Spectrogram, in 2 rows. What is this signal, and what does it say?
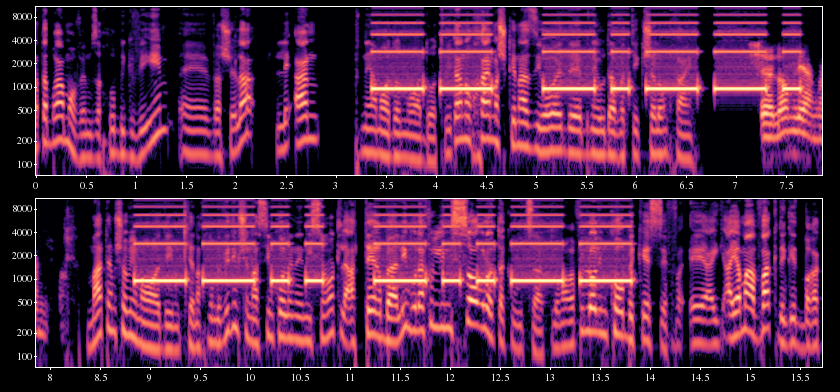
Morse code (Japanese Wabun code), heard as electronic beeps, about 7 wpm, 960 Hz, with speech in Hebrew. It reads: ヨル フユ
